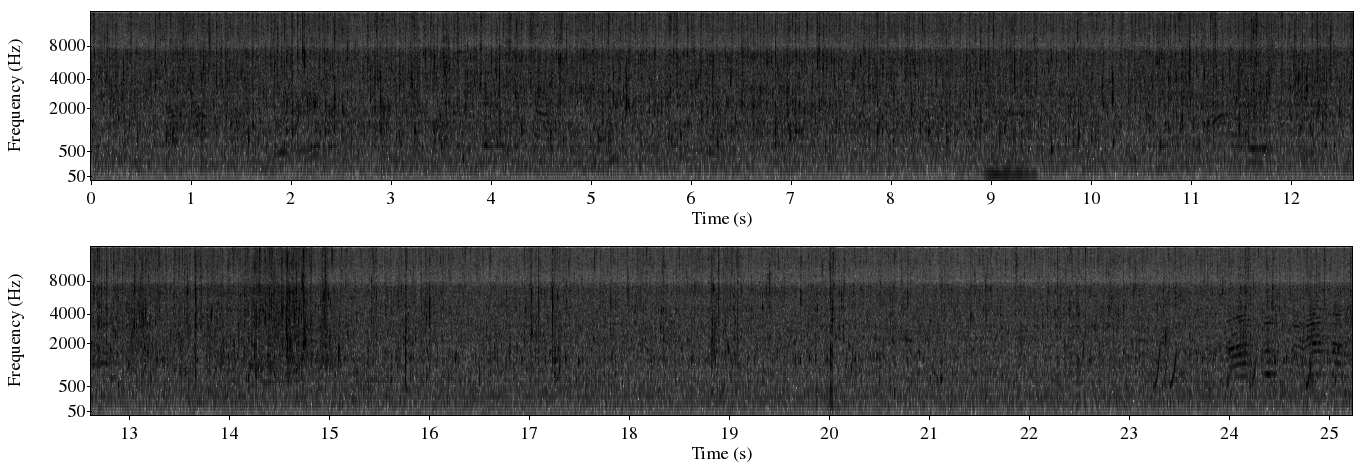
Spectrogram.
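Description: Water trickles and runs steadily from a blocked hose in a rural outdoor setting, a continuous close wash of flow with faint splashes throughout.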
